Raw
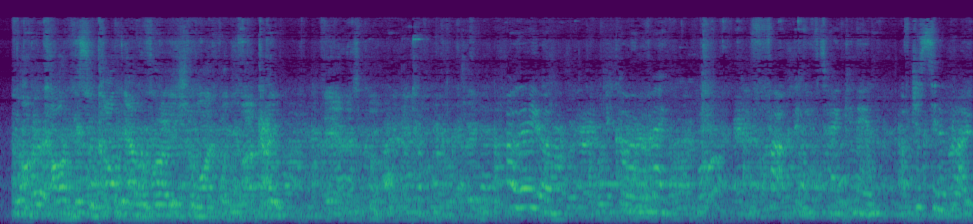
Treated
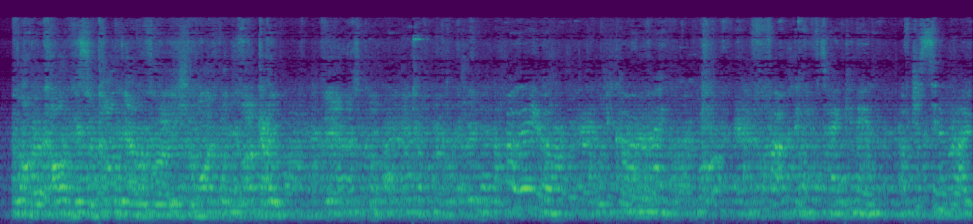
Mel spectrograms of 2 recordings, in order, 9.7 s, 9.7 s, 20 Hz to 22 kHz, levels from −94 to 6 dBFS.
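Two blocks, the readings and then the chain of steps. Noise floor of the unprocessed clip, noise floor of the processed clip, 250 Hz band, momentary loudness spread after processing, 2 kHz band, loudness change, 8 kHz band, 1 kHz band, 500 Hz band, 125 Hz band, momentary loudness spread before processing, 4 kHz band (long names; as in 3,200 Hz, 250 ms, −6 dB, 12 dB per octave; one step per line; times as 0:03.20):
−40 dBFS, −36 dBFS, +3.0 dB, 7 LU, +3.5 dB, +3.0 dB, +3.5 dB, +2.0 dB, +4.0 dB, +3.5 dB, 7 LU, +3.0 dB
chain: comb filter 4.7 ms, depth 96%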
